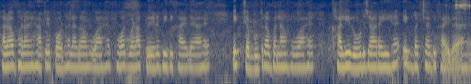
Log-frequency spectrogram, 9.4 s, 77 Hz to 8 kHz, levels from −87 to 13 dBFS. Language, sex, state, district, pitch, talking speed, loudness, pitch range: Hindi, female, Bihar, West Champaran, 205 Hz, 190 wpm, -19 LUFS, 200-215 Hz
